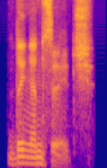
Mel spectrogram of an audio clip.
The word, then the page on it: Ding an sich: British English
